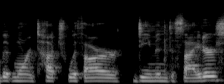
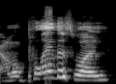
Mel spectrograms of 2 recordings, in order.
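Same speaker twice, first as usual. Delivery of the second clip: bold quote; 4 semitones higher, 11 dB louder than usual. Retold or imitated. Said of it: "you're like".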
